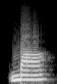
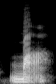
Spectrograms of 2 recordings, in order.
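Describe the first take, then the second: First: The pitch stays high and level. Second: The pitch dips low, then rises.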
